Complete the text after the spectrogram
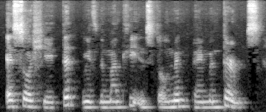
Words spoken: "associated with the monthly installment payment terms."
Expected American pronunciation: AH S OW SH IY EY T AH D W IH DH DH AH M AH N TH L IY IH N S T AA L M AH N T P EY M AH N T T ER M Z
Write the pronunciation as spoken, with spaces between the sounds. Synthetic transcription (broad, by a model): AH S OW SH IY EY T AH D W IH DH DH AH M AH N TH L IY IH N S T AA L M AH N T P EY M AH N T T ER M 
